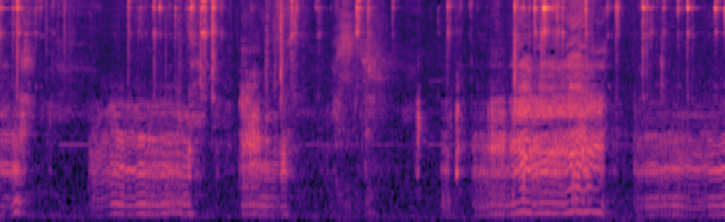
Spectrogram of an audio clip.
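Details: Welsh Terrier Shiloh growls while playing with a water bowl: drawn-out, wavering, tonal rumbles about a second long, repeated four times with short gaps filled by bowl clatter.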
